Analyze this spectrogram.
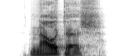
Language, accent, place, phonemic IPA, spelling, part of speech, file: German, Germany, Berlin, /ˈnaʊ̯tɪʃ/, nautisch, adjective, De-nautisch.ogg
- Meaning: nautical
